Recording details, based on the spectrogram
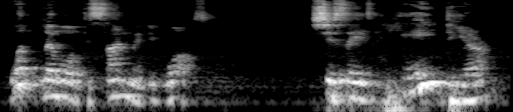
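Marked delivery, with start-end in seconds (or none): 3.8-4.8 very slow, deliberate, carefully spaced words. Retelling a woman's greeting to someone who barely spoke English, speaking very slowly. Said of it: "speaking very slowly".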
